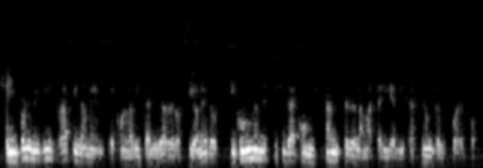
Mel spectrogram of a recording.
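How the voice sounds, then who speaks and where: Man, documentary narrator, low voice, deliberate, grave, scripted. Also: dark tone, muffled recording, slight background noise.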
